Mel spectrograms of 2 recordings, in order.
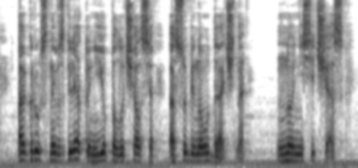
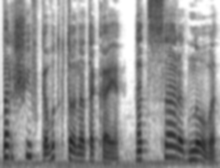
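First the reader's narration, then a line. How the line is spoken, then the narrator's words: Angry hiss. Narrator (Russian): зло прошипели в ответ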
